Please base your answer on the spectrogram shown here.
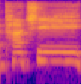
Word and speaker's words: Apache: So, Enjix, Enjix, I'm told it's pronounced, uh, Apache, Cloudfare Server.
